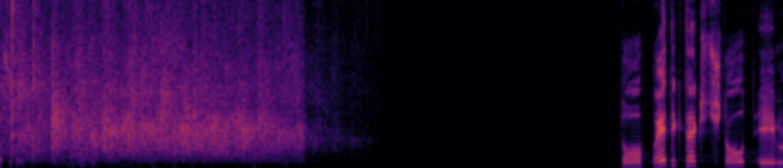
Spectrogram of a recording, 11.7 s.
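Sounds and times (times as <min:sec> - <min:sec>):
speech: 0:00.0 - 0:01.7, 0:09.3 - 0:11.7
audience applause: 0:00.0 - 0:05.8.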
